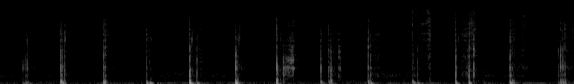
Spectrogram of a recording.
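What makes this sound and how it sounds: Fingernails tap and scratch the top of a small, flat, hollow white cardboard mailer box held in one hand. Around sixteen short, dry taps land at an uneven pace, each with a dull, hollow low thump and a faint bright scratchy edge. They stop instantly with no ring, over quiet background hiss.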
